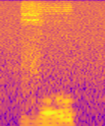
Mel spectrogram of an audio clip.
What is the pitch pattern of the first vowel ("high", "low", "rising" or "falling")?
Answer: rising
